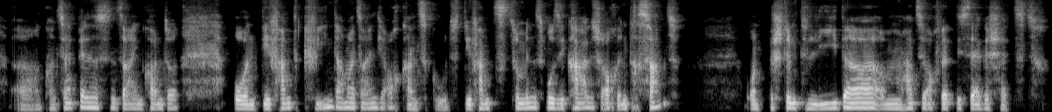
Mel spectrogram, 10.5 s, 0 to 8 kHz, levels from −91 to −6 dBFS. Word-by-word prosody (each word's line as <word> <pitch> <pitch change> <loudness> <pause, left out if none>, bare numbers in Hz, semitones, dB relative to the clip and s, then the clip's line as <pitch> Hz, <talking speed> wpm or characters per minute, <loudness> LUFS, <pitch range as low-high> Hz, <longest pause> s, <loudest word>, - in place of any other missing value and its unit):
äh, - - -9
Konzertpianisten 130 -1 -1
sein 115 -1 -2
konnte. 115 0 -3 0.5
Und 105 -1 +3
die 110 - +4
fand 120 +2 -1
Queen 150 - -2
damals 130 -2 -1
eigentlich 125 +1 -3
auch - - -7
ganz - - -4
gut. - - -9
Die 110 - +4
fand's 120 0 -1
zumindest 125 +1 +1
musikalisch 125 +1 +2
auch 120 0 0
interessant 135 - +1 0.6
und - - -3
bestimmte 120 -2 +2
Lieder, 125 +3 +5
ähm, 110 0 -1
hat 120 0 0
sie 125 - 0
auch 115 - -5
wirklich 120 0 0
sehr 110 -1 +4
geschätzt. 115 0 -5
120 Hz, 165 wpm, -28 LUFS, 115-125 Hz, 0.6 s, Lieder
